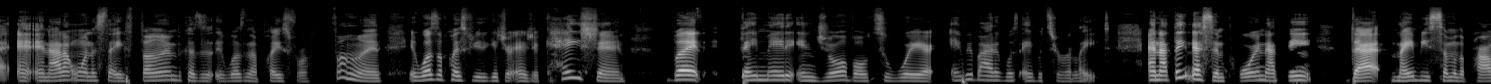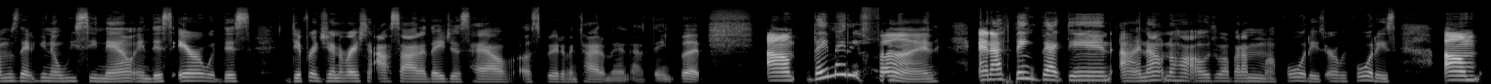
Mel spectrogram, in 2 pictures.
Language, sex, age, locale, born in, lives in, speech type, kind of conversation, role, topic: English, female, 45-49, en-US, United States, United States, conversation, podcast, guest, How did your experiences in school shape your interests and passions later in life?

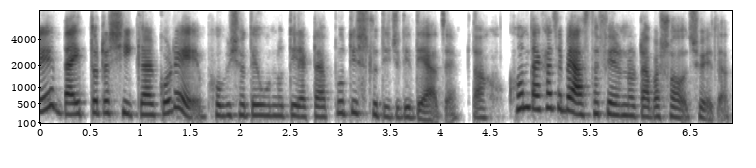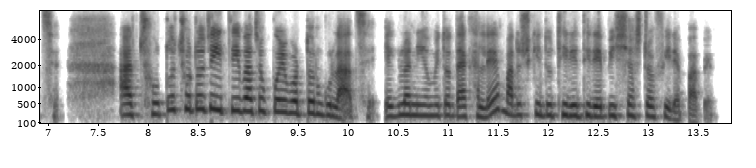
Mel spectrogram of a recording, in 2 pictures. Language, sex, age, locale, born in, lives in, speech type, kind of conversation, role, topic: Bengali, female, 25-29, bn-BD, Bangladesh, Bangladesh, read, expert-assistant, expert, কিভাবে প্রতিষ্ঠানে আস্থা এবং খোলামেলা পরিবেশ গড়ে তোলা যায়?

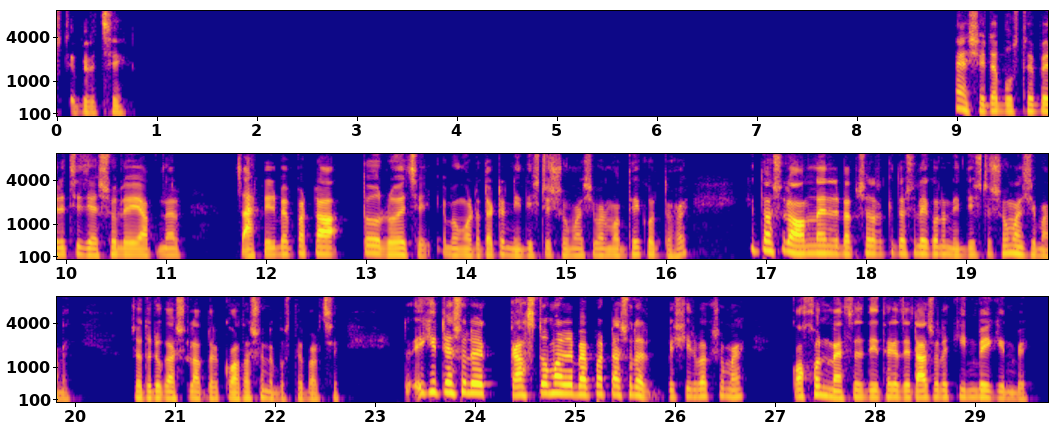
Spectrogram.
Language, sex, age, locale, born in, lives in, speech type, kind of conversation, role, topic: Bengali, male, 25-29, bn-BD, Bangladesh, Bangladesh, conversation, advice, advisor, আমি বাড়িতে শান্তিতে আরাম করে বিশ্রাম নিতে পারছি না কেন?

